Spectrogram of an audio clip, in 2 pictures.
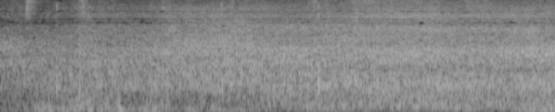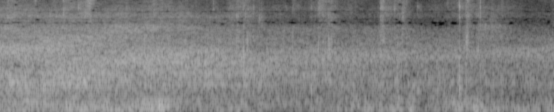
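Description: Wind rushing over the microphone, with gusty low rumbling that builds toward a peak about five seconds in and then eases.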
